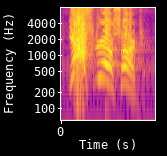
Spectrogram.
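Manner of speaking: slow, high recruit shout; sounding off. Retold or imitated. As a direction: holler a drilled military reply.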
